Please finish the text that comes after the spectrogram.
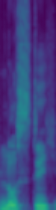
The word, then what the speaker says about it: lustig: the wrong one while the soft version with the sound at the end like in lustig or kreftik is the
